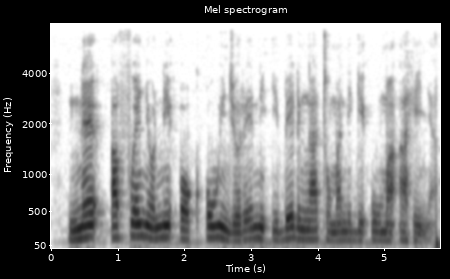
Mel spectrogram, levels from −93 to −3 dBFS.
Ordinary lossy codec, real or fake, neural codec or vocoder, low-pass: MP3, 64 kbps; real; none; 7.2 kHz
